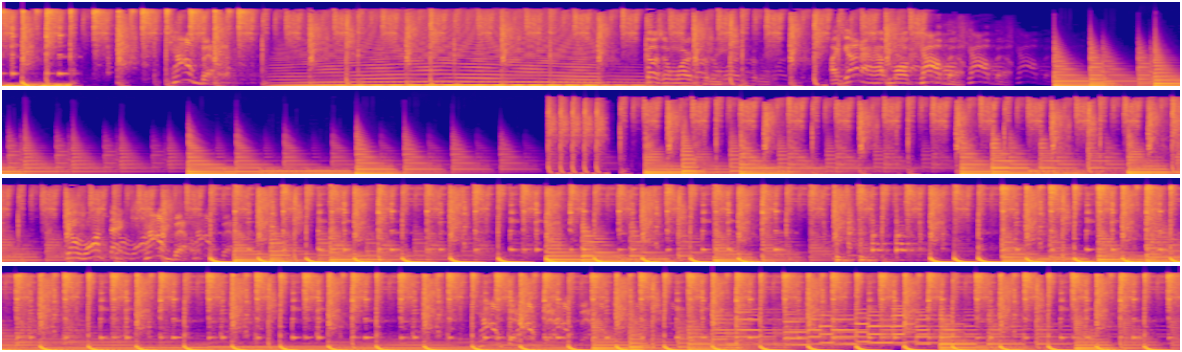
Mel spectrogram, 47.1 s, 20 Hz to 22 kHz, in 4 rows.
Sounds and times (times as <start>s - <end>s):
Drum machine: 0.0s - 9.4s, 17.2s - 47.1s
Electronic dance music: 0.0s - 9.8s, 17.3s - 47.1s
Speech: 1.7s - 2.4s, 6.4s - 7.7s, 8.3s - 10.2s, 24.2s - 26.0s, 40.1s - 41.5s.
